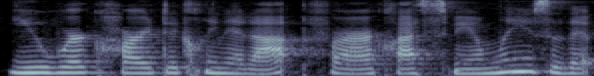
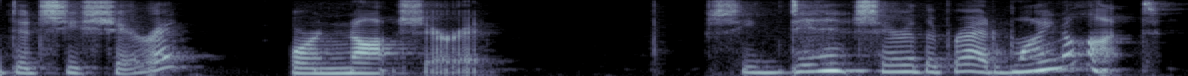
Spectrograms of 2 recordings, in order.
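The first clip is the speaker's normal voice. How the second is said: usual speaking voice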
